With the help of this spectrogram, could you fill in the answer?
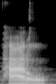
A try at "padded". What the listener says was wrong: there's no l where's the l it's not there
